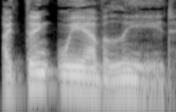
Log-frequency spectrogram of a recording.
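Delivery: ordinary delivery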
